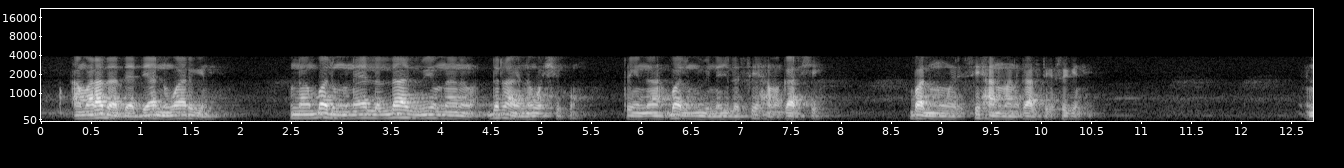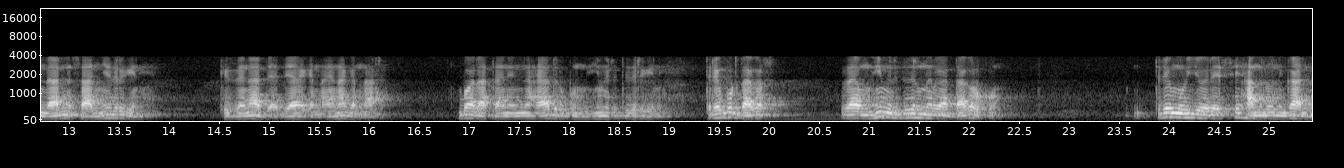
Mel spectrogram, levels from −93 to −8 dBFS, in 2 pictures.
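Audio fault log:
No faults heard anywhere in this speech recording.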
